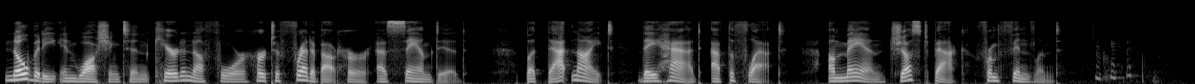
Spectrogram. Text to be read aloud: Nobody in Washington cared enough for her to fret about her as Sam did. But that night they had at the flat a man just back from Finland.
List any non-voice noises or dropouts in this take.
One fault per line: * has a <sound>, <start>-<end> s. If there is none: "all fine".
* has a laugh, 10.9-11.6 s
